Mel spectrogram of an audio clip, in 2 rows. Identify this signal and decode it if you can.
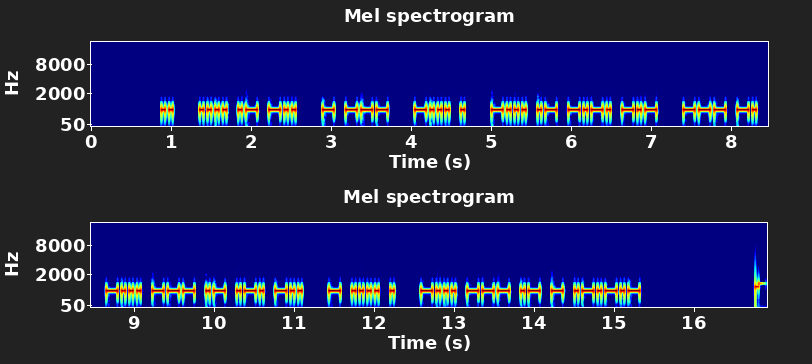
Morse code, heard as a keyed tone, about 25 wpm, 700 Hz. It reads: I HAD TO BE BACK ON BOARD THE BOAT.
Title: Sentences from Top 1000 Words - Review Part 4 - 25wpm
